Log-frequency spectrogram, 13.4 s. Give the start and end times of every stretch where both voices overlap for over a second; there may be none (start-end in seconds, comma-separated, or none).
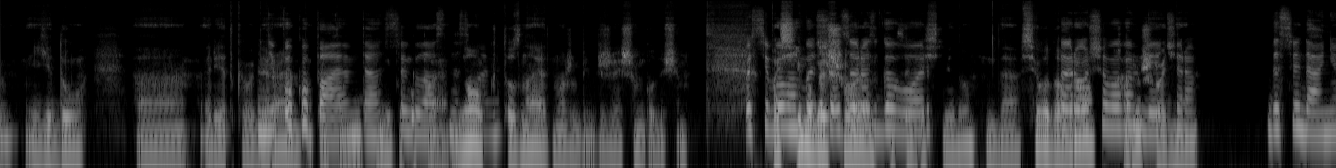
2.5-5.0, 7.7-9.3, 10.6-12.0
